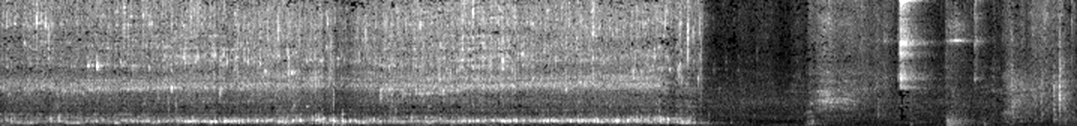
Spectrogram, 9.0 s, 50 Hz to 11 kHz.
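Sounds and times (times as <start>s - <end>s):
water rumbling and bubbling in an electric kettle: 0.0s - 6.1s.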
